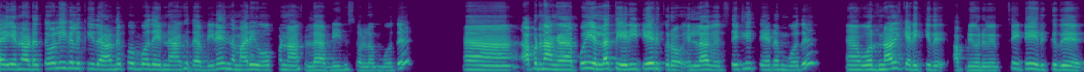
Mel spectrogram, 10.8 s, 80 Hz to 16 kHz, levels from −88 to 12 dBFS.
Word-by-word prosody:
என்னோட 240 -1 +1
தோழிகளுக்கு 275 -1 -1
இத 235 - 0
அனுப்பும்போது 250 0 -3
என்ன 220 - -5
ஆகுது 215 0 -4
அப்டீன்னா 210 +6 -1
இந்த 235 -3 -4
மாரி 220 +2 +2
ஓப்பன் 215 0 -4
ஆகல 195 -1 -2
அப்டீன்னு 195 +4 -9
சொல்லும்போது, 180 -1 -6 0.7
அ - - +3 0.6
அப்பறம் 250 0 +3
நாங்க 220 -2 +5 0.2
போய் 275 0 +6
எல்லாம் 260 +2 +4
தேடிட்டே 245 +3 +4
இருக்குறோம், 235 -6 -3
எல்லா 215 +2 +3
வெப்சைட் 230 +4 -5
லயும் 275 -2 -7
தேடும்போது, 220 +2 -3 0.6
ஒரு 225 0 -1
நாள் 255 +4 +4
கெடைக்குது. 220 -2 0 0.2
அப்படி 195 -1 -5
ஒரு 185 - -3
வெப்சைட் 215 +9 -5
டே - - +4
இருக்குது. 220 -1 0
230 Hz, 175 wpm, -21 LUFS, 210-255 Hz, 0.7 s, போய்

